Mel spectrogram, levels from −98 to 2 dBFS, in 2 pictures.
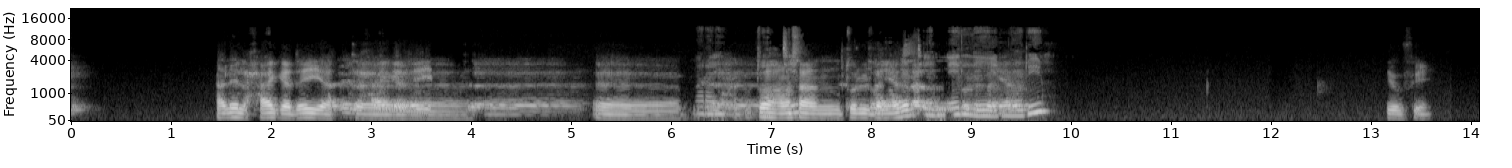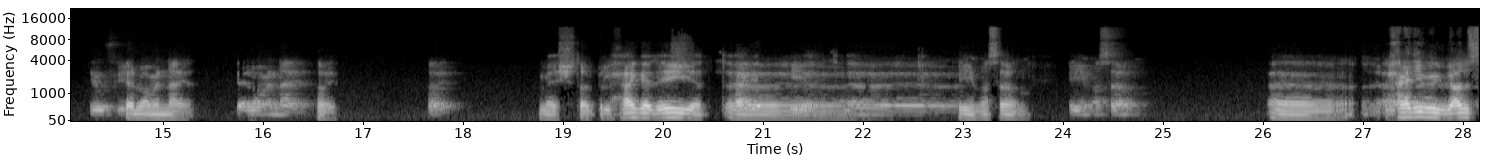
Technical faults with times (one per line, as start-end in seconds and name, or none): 0.00-0.20 echo leak
2.58-9.58 echo leak
8.51-8.82 speech suppressed in double talk
14.26-17.98 echo leak
19.96-24.83 echo leak
27.18-28.16 echo leak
